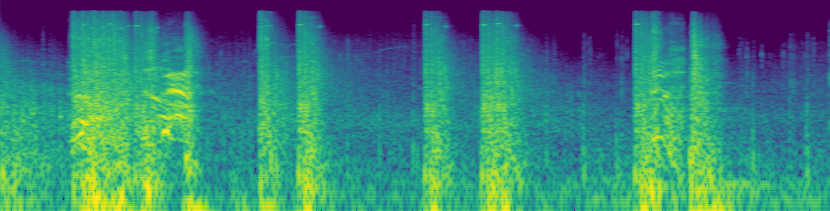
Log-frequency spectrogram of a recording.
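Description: Gunshots ring out in loud bursts, echoing briefly.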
